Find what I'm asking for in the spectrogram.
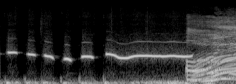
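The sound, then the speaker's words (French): A person whistles a tune: five quick, clipped notes in a steady rhythm, then one long held note. A brighter sound rich in overtones takes over at the very end. “On va jouer avec le siffleur aujourd'hui, ça vous va? Très bien. Il fera un truc comme ça.”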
